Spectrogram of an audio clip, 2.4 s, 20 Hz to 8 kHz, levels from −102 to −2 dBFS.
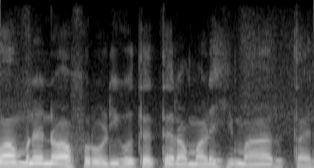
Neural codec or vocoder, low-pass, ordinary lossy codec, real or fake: none; none; none; real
